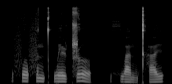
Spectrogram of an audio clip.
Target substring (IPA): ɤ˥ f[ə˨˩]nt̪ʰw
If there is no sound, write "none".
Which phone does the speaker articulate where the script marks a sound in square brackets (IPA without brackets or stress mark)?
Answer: ə˥˧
